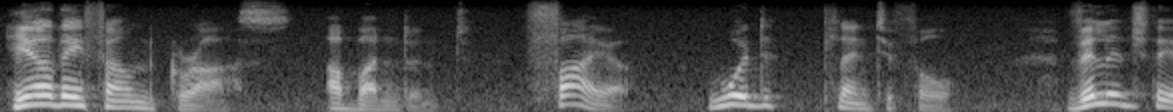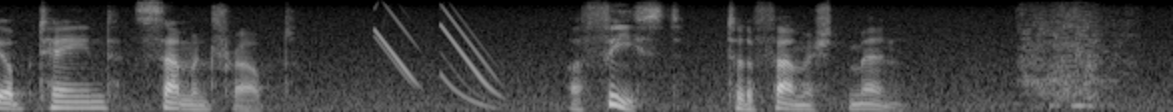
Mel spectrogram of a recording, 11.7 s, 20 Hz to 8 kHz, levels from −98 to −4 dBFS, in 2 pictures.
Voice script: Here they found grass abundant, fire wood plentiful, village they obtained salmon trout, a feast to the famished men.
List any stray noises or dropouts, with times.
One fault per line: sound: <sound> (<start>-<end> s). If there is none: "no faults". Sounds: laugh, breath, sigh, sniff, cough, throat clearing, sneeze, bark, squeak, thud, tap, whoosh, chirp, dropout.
sound: chirp (7.7-8.4 s)
sound: sigh (10.9-11.6 s)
